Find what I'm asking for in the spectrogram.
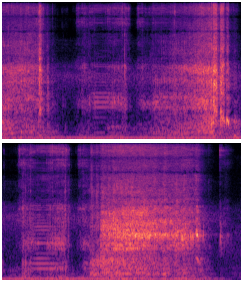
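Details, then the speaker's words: Lionel model train armature motor hums in uneven bursts with a thin shrill squeal; dry armature shaft needing a little oil in the reservoir and a dot on the shaft; motor squeal from dry bearings. "If you're getting a squealing noise from your engine, most likely the armature motor needs to be oiled. See if this sounds familiar."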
